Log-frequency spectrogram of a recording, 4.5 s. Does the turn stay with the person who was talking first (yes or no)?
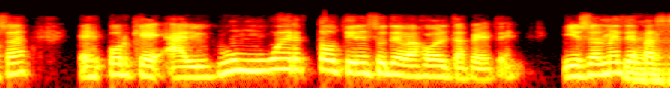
yes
